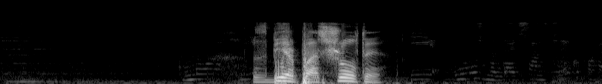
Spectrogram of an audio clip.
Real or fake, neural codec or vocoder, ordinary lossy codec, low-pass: real; none; none; 7.2 kHz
